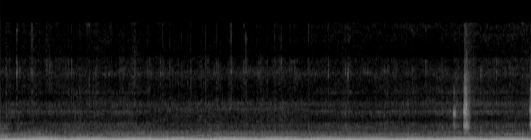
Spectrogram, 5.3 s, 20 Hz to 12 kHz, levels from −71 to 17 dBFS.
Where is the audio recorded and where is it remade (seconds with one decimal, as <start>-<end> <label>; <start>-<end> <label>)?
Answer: 0.0-1.5 remade; 1.5-3.1 recorded; 3.1-5.3 remade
